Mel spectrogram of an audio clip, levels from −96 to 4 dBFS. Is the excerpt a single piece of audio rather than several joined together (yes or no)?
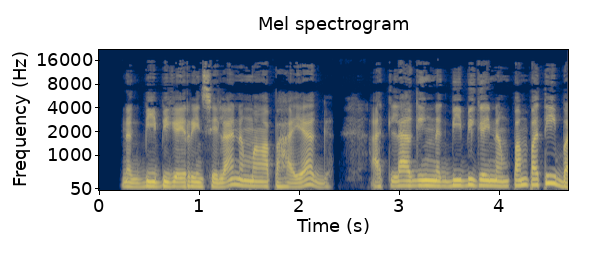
no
